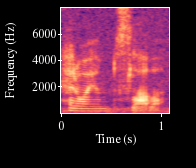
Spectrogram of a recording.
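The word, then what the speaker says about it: Героям слава: say slava ukraini and the response to that would be heroium slava thank you for watching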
